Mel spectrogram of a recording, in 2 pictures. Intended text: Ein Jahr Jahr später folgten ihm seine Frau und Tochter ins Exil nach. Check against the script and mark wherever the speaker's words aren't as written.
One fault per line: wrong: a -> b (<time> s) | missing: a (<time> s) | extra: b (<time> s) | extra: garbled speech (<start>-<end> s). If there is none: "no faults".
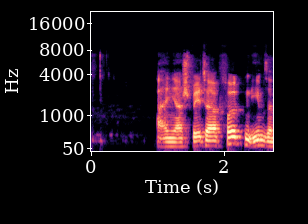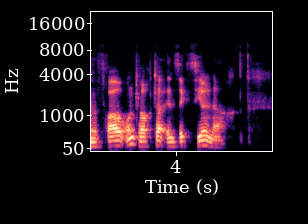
missing: Jahr (1.4 s)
